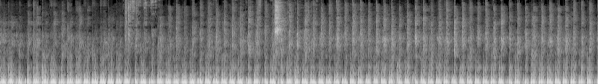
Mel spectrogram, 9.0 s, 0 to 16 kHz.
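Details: 1985 Honda VT1100 Shadow, cold, after swapping to V45 Magna CDI units (waste spark) and fixing miswired tach signal that disrupted rear coil firing: crisp, regular V-twin thump, no misses or stumbles; normal idle.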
